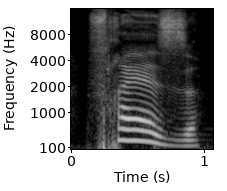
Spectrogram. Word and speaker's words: fraise: When you have one S or Z, S-U-Z, it's pronounced as Z. Fraise.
